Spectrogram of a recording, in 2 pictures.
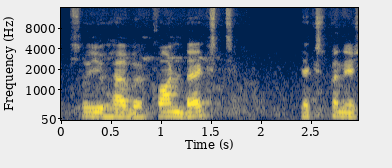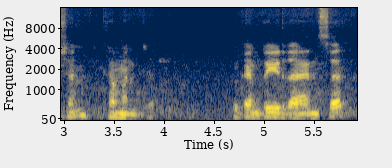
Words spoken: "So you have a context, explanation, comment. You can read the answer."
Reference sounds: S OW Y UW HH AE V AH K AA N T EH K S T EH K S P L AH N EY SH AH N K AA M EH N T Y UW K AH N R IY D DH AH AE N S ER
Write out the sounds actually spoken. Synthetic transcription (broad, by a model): S OW Y UW HH AE V AH K AA N T EH K S T EH K S P L AH N EY SH AH N K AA M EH N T Y UW K AH N R IY D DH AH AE N S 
